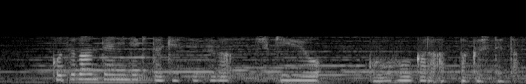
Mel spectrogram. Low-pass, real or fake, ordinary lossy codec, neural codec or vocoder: 3.6 kHz; real; none; none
